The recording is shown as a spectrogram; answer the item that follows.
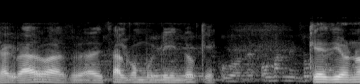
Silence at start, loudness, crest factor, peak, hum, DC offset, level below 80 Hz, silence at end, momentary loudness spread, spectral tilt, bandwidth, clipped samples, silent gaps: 0 s; -19 LUFS; 18 dB; -2 dBFS; none; under 0.1%; -64 dBFS; 0 s; 18 LU; -7 dB/octave; 7.8 kHz; under 0.1%; none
